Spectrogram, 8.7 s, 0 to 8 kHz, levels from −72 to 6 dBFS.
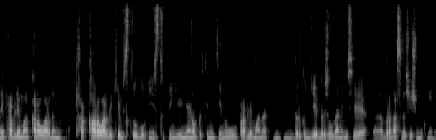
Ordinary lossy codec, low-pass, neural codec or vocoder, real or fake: none; none; none; real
